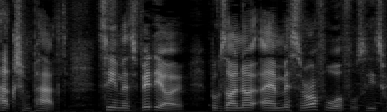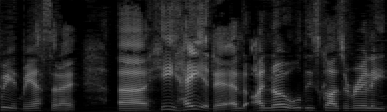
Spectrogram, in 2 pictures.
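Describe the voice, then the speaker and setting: The voice has a bright, sharp tone. The background is quiet. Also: man, fairly high pitch for a man, ordinary pitch variation. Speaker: gaming YouTuber. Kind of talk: video game commentary. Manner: hesitant, many fillers.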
